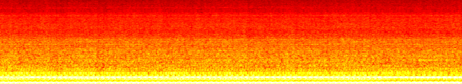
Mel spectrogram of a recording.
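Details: Acura Integra first start after crank, no-start troubleshooting: smooth steady idle with a constant low drone, no skips or surging; run only briefly, no coolant in system.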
